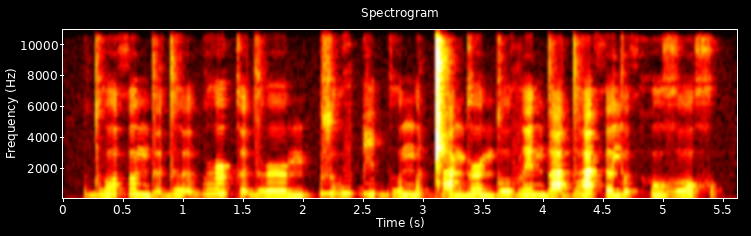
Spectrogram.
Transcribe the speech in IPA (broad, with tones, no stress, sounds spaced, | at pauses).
dʱ ʊ˩˧˩ θ ʊ˧˩ n d ə̰˩ dʱ ə̰˧ bʱ ə˞˧ k ə̰˧˩ dʱ ə˞˩ ŋ | z ṵ˧ v ɓ i˩˧˩ bʱ ʊ˩˧˩ ŋ ʊ˩ ɡ͡ǁ a˩˧˩ ŋ ɡ ə˞˧˩ n d o˩ v e˧ n d a˩ dʱ a˧ θ ə˩˧˩ j ʊ˩ θ h u˧˩ ɣ o˩˧˩ x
